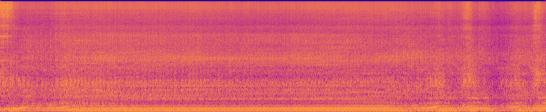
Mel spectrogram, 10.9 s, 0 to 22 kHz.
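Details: TVR wedge V8 with a new Facet red top fuel pump under the bonnet, fuel pressure at 4 psi: a deep, even burble holding steady at idle, then picking up cleanly on throttle blips. Normal idle and revving.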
